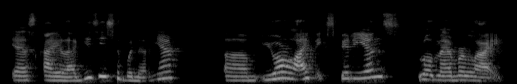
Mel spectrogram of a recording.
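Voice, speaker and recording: This voice moves at a moderate pace with very wide pitch swings. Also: woman, medium pitch for a woman. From Indonesia, Padang (West Sumatra). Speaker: TV host and beauty pageant winner, webinar speaker. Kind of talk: webinar talk, casual advice. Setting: online webinar.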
